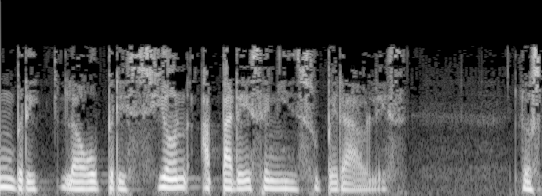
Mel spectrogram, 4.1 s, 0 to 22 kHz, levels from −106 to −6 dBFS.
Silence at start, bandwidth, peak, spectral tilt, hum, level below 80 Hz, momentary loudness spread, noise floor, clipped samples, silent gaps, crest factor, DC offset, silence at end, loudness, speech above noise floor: 0 s; 8.6 kHz; 0 dBFS; -6 dB/octave; none; -46 dBFS; 11 LU; -55 dBFS; under 0.1%; none; 18 dB; under 0.1%; 0 s; -17 LUFS; 39 dB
